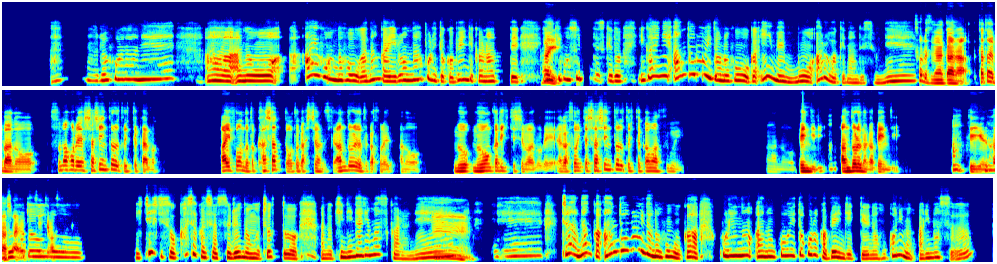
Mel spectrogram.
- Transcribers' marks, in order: unintelligible speech; other background noise
- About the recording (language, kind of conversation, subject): Japanese, podcast, スマホと上手に付き合うために、普段どんな工夫をしていますか？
